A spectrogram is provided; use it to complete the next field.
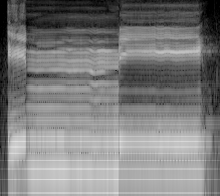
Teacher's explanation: نون پر غنہ کرنا ہے اور مد کرنا ہے، کھینچنا ہے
